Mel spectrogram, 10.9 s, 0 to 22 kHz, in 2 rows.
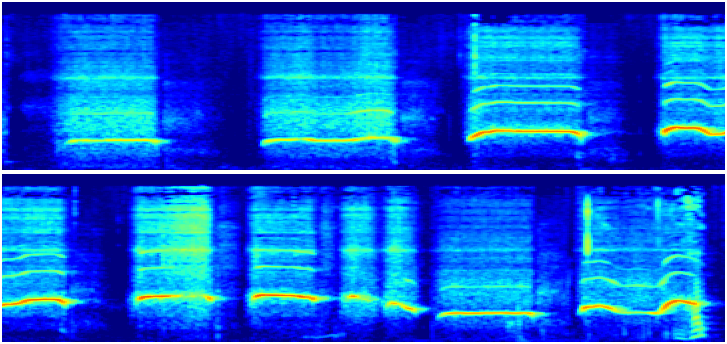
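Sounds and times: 
hand whistle blown through cupped hands playing a slow tune: 0.4s - 10.8s.

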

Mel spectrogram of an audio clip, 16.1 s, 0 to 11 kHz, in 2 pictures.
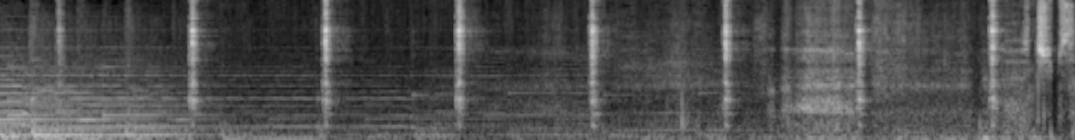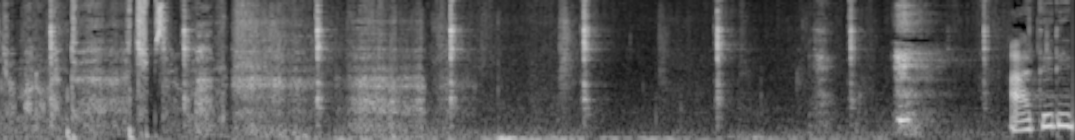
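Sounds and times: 
wall clock ticking: 0.2s - 16.1s
faint breathy whispering: 7.6s - 9.8s
speech: 15.8s - 16.1s.

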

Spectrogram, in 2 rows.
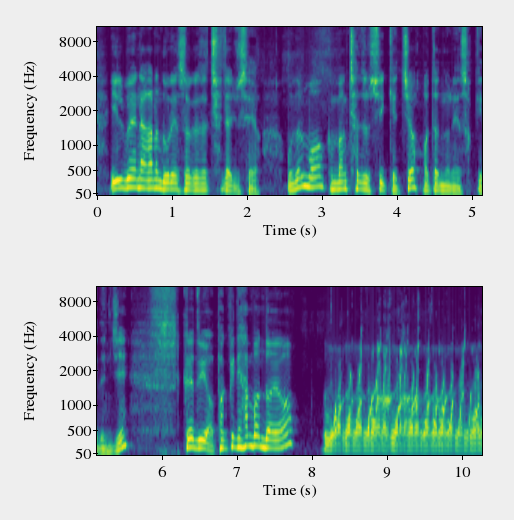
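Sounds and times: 
speech: 0.2s - 10.2s
throaty gargling with bubbling rattle: 8.2s - 10.2s.

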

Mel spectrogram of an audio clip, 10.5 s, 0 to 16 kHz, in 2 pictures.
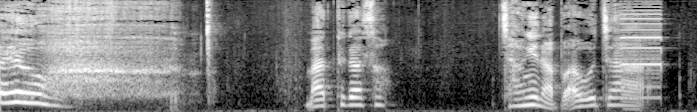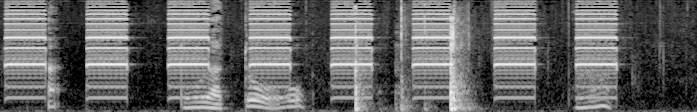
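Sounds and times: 
speech: 2.3s - 3.0s, 3.8s - 5.0s, 6.6s - 7.6s
phone emergency alert tone for fine dust warning: 4.8s - 9.9s.

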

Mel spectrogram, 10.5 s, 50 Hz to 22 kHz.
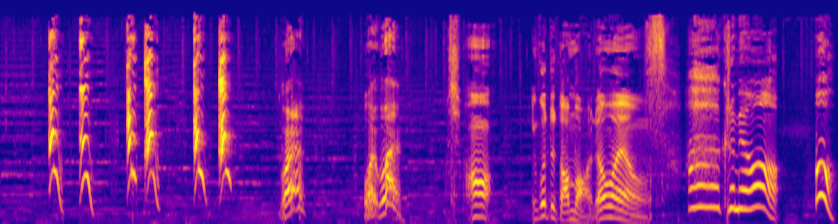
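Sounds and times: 
voice imitating a happy dog yapping: 0.6s - 3.8s
speech: 3.5s - 3.9s, 4.5s - 10.4s.

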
